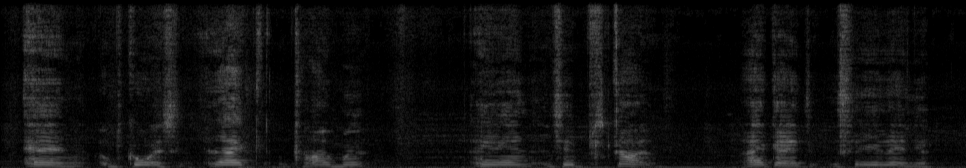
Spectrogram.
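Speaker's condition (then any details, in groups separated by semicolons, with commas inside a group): Cerebral palsy; uses wheelchair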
